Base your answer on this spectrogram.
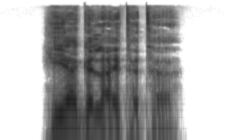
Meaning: inflection of hergeleitet: 1. strong/mixed nominative/accusative feminine singular 2. strong nominative/accusative plural 3. weak nominative all-gender singular
- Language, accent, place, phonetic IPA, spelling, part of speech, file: German, Germany, Berlin, [ˈheːɐ̯ɡəˌlaɪ̯tətə], hergeleitete, adjective, De-hergeleitete.ogg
